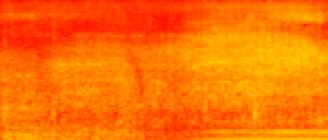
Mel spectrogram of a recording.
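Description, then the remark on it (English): A car engine rumbles steadily, its low drone shifting to a slightly different pitch partway through and growing a bit louder toward the end, with no voices. “Yeah, it's a very nice car.”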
